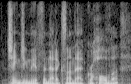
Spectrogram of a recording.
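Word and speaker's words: Grijalva: Um, Representative Grahalva from Arizona. I've been changing the aphonetics on that. Grahalva is the corre correct pronunciation.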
